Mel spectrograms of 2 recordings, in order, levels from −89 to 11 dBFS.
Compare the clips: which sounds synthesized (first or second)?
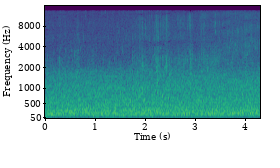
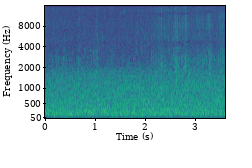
first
